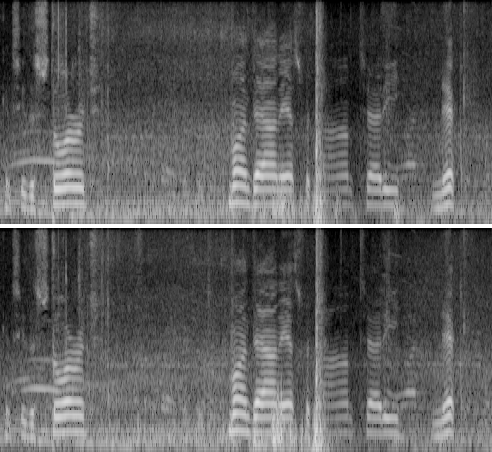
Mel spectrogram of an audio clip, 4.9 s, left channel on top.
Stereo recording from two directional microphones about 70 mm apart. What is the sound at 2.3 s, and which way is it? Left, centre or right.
Speech, centre.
